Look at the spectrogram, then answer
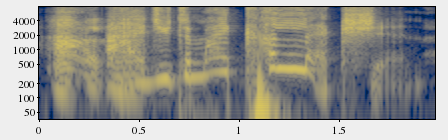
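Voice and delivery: high, loud furious threat; snarling with rage. A narrator's reading. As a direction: screech a threat in fury. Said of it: "she snarled".

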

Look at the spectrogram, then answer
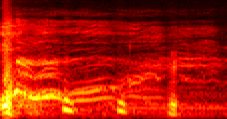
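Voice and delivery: delighted high laugh. Retold or imitated. Laughter after amazed whoa.

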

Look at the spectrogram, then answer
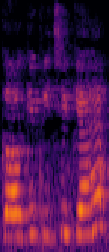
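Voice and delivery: normal talking voice

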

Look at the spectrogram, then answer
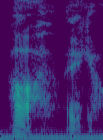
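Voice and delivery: a breathy, spooked whisper; hushed, mock-scared whisper. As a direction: whisper it as if something is watching. Spooked by the death note.

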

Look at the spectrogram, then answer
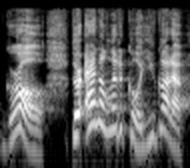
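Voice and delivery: put-on high, loud sassy girlfriend advice; sassy pep talk. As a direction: tell her to breathe, hyped and bossy. Coaching a client, sassy advice.

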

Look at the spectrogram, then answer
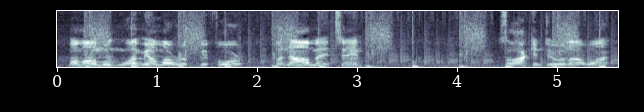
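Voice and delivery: usual speaking voice

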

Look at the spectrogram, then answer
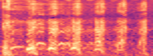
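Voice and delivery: long high-pitched laugh. Real, not acted. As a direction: laugh at the absurd win. Laughs at seven feet win.

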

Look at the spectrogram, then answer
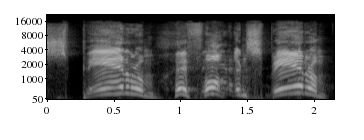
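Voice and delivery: loud, high Scottish "sperrum"; Scottish accent. Acted. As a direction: belt it out in rolled-R Scottish. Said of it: "he was like this".

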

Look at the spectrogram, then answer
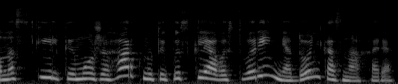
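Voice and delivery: usual speaking voice

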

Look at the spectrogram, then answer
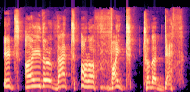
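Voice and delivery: high-pitched threatening creature growl; growling boggart. A narrator's reading. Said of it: "growled the boggart".

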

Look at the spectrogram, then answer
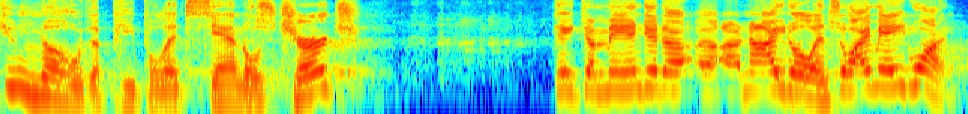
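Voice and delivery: high, loud comic protest; hammed-up excuse. Dan blaming the church to pastor, hammed-up excuse. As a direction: plead your case at a mock shout. Acted colleague blaming congregation.

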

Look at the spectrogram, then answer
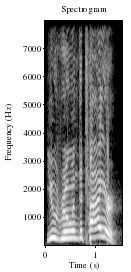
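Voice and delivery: loud and slow, driving the point home; slow emphatic preaching. Real, not acted. Preacher driving home a lesson to the congregation, loud and slow. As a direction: hammer each word slowly and loudly.

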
